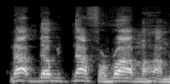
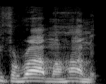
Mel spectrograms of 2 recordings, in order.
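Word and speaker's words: Fard Muhammad: Not Farad Muhammad. It's W.D. Farad Muhammad. If you want to say it right, you say it correctly.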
